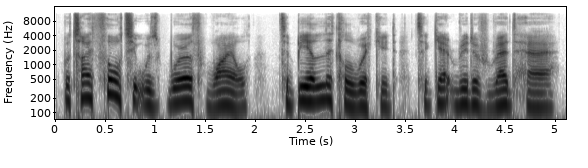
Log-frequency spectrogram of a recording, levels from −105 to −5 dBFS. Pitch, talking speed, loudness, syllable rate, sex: 150 Hz, 210 wpm, -17 LUFS, 4.7 syllables/s, male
